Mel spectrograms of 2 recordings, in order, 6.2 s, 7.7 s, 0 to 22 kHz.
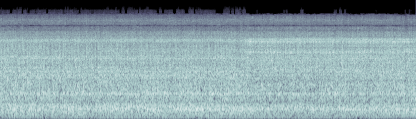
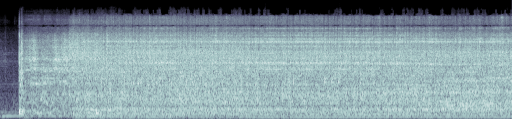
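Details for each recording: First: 1981 Jeep Wagoneer parked 33 years, running: loud steady engine roar with a harsh high whine over it; failing belt-driven accessory bearing (AC belt also runs alternator), spinning but very noisy. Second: 1981 Jeep Wagoneer parked 33 years, on jumper with a borrowed carburetor, fuel from a boat tank: cranks briefly, catches, settles into a steady even idle with fast valvetrain tick; normal start and idle.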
